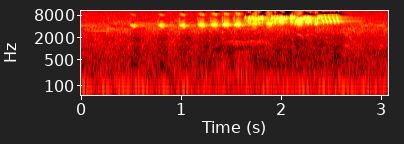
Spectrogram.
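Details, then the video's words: Song of a corn bunting, clear and close: about eight separate clipped notes accelerate steadily, then merge into a dense, glittering, jangling trill like shaken keys, ending abruptly. "Corn Bunting Call, Grauammer gesang, Bruant proyer chant, Kornsparv läte"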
